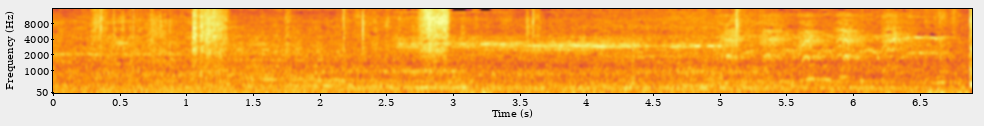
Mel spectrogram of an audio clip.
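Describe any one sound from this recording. Paper rustles as a man folds it.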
